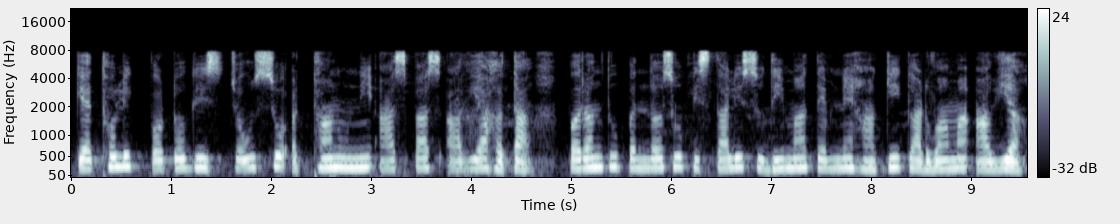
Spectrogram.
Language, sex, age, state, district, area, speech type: Gujarati, female, 30-45, Gujarat, Ahmedabad, urban, read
